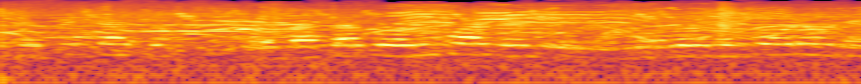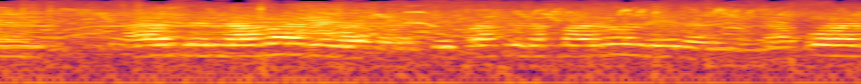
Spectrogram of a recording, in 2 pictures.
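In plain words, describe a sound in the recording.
Young girls sing together in chorus.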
